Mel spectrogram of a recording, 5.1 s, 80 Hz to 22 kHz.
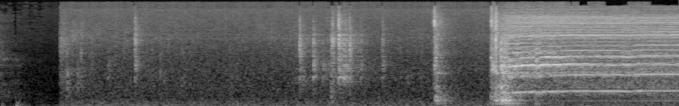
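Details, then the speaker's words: Nissan D21 Hardbody drift truck, newly fitted Walbro 255 fuel pump replacing a dead AEM pump: electric buzz rises to a steady even whine with no stutter; fuel pump priming properly. "so I already primed it but you can hear it works"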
